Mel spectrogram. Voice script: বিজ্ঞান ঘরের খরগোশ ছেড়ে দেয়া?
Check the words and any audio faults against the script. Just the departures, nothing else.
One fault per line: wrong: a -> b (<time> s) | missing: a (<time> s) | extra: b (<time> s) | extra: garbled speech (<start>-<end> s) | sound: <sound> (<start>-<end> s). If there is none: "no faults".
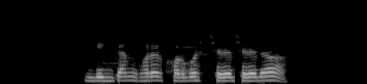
extra: ছেড়ে (2.4 s)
